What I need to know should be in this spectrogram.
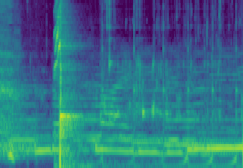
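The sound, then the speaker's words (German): A wine bottle is uncorked with a single sharp, bright pop, followed by faint ringing tones and soft clinks. “Ich hab nur ein paar Fläschle Wein. Da mach ich jetzt eins auf.”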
